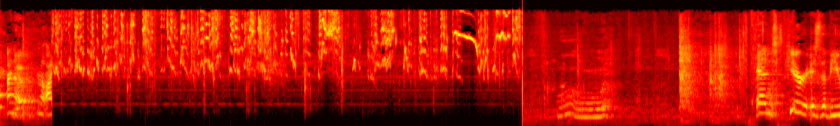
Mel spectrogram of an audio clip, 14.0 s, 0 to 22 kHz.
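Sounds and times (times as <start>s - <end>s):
sped-up squeaky chatter: 0.8s - 8.7s.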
